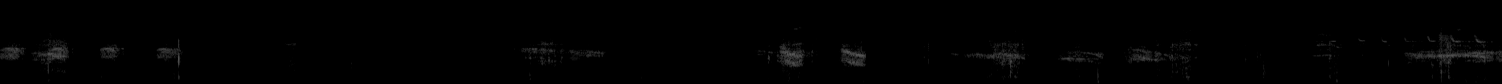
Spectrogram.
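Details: Indian crows in green village surroundings of Hosur, India, caw harshly and hoarsely in uneven bursts, some single and some in quick pairs, about a dozen calls with short silent gaps between them.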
